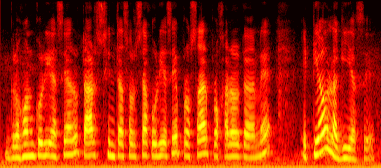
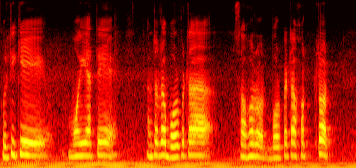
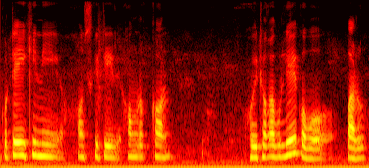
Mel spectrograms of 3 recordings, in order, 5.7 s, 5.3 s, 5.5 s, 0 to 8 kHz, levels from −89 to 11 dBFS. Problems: constant background noise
